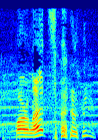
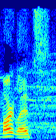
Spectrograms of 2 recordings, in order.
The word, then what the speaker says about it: Martlets: Marlettes? Well, correct some pronunciation. It's the McGill Martlets.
